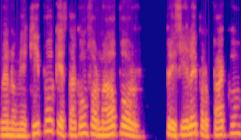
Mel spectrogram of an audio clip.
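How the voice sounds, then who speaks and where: A somewhat breathy man with a fairly high pitch and a dark, mellow tone, ordinary pitch variation, and a dry, close sound with no echo. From northern Mexico, Chihuahua (Cuauhtémoc). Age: 20s. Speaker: medical student. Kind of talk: student class presentation; self-introduction. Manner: hesitant, many fillers.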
